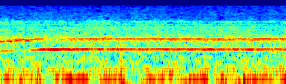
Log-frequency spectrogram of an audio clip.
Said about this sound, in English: Oh, I think I'll put in some honey, some garlic. What else have I got in here? How about some vinegar? Yeah, I'll just put in a little bit of everything. Why don't we just run this through the blender and froth it up a little bit, huh?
